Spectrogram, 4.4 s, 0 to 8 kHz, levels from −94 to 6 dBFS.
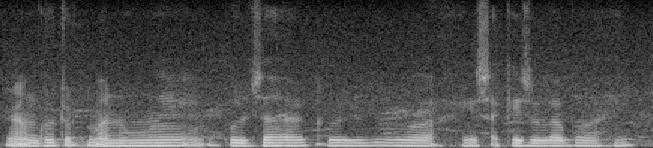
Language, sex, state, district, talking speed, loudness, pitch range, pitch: Assamese, male, Assam, Sonitpur, 135 wpm, -16 LUFS, 140-155 Hz, 145 Hz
